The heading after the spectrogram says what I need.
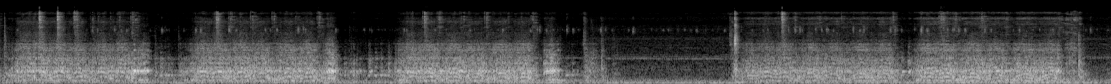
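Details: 1971 Peterbilt 352 diesel truck with new fuel line and filter, ether and jump pack: repeated long cranking bursts with pauses, engine churning but never catching; crank no start, old filter very dirty, cause unconfirmed.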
